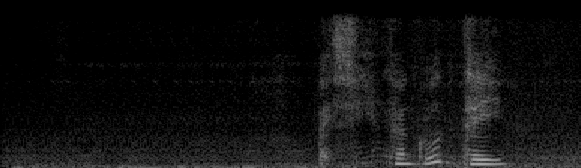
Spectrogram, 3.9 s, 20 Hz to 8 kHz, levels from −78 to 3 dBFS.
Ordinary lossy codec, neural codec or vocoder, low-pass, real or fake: none; codec, 16 kHz in and 24 kHz out, 0.6 kbps, FocalCodec, streaming, 2048 codes; 7.2 kHz; fake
